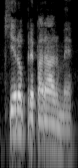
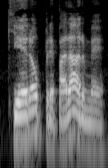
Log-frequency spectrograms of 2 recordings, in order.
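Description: First: Said in the usual way. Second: Slow model. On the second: Shown as a demonstration.

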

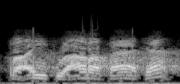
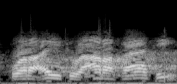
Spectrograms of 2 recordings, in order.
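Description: First: عرفات ending in open "-ta"; fatha ending. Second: عرفات ending in plain "-ti"; kasra without tanween. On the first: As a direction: slowly say عرفات as "arafaata". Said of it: "بالفتح". (عرفات بالفتح بلا تنوين) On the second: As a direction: slowly say عرفات as "arafaati", no final n. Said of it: "بالكسر على الأصل لكن بدون تنوين". (عرفات بالكسر بلا تنوين) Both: Shown as a demonstration.

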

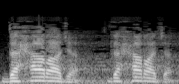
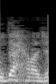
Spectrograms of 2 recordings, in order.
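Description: First: دحرج said daħaraj, four vowelled letters; دحرج read da-ha-ra-ja to show the heaviness; with fatha on the ha. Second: دحرج said daħrajj, ha unvoweled; teacher pronounces دحرج as daħraj, silent ha; with sukun on the ha. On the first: Teacher voices دحرج with fatha to show it is heavy. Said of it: "ضع عليها فتحة وانطق الكلمة". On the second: Teacher shows students دحرج with sukun on ha. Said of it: "تخيل لو دحرج ما فيها سكون". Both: Shown as a demonstration.

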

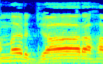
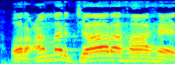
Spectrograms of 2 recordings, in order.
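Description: First: جا punched louder to show the wrong translation; stress on جا. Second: جا lifted and louder as the better translation; stress on جا. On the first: Teacher stressing جا to correct a student's translation. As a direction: hit جا to flag the mistake. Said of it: "اس طرح کا ترجمہ نہ کریں". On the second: Teacher stressing جا to show the right translation. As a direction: lean on جا to show the right sense. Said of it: "Urdu میں لگتا ہے یا نہیں". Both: Shown as a demonstration.

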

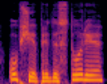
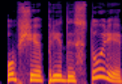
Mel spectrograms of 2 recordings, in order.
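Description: First: Said in the usual way. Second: Slow, questioning echo of «Общая предыстория». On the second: A narrator's reading. Narrator asks the commissioner back, questioning «Общая предыстория» slowly. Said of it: "переспросила я".

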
